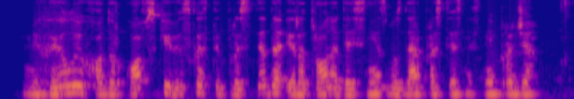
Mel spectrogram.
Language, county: Lithuanian, Vilnius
